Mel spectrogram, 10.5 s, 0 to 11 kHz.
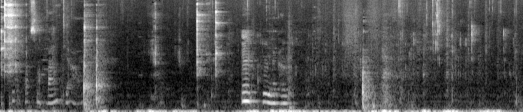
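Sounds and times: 
speech: 0:00.2 - 0:02.2, 0:04.8 - 0:06.0
crunchy gluten-free crumble with tiny streusel bits being bitten and chewed: 0:02.9 - 0:07.2, 0:07.8 - 0:10.4.

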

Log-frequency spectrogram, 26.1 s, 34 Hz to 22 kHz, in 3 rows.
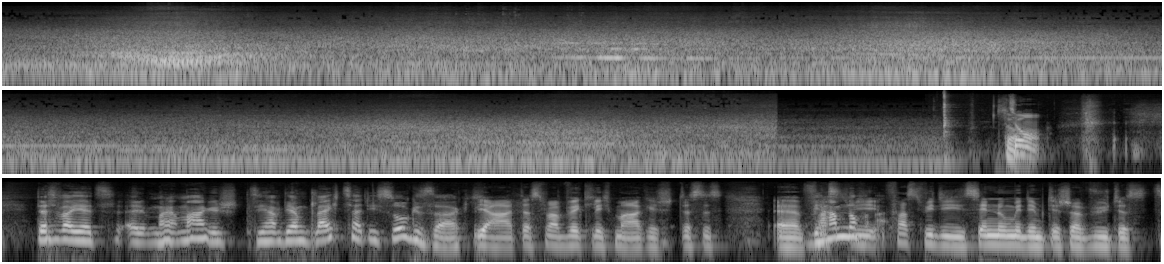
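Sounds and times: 
distant motorway traffic rushing: 0:00.0 - 0:16.6, 0:23.5 - 0:24.0
speech: 0:16.2 - 0:16.6, 0:17.7 - 0:26.0.

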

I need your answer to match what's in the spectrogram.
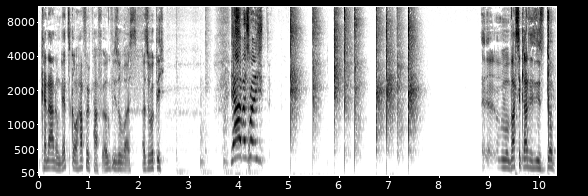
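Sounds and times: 
speech: 0:00.1 - 0:04.6, 0:09.2 - 0:10.3
rhythmic hand clapping: 0:03.2 - 0:07.8.

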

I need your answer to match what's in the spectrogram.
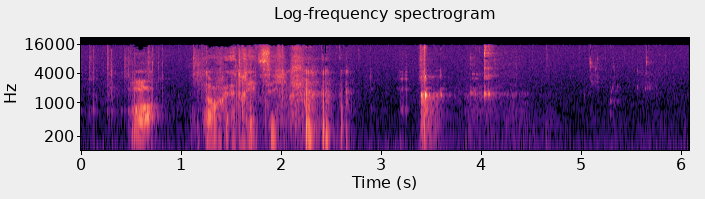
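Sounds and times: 
speech: 0:00.5 - 0:02.6
laughter: 0:02.0 - 0:02.7
soft drips and trickles of liqueur: 0:05.0 - 0:05.9.

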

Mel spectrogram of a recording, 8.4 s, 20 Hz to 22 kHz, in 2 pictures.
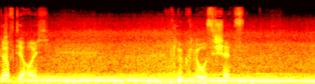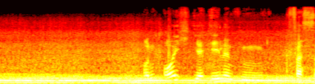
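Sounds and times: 
speech: 0:00.0 - 0:01.2, 0:02.4 - 0:03.6, 0:06.1 - 0:08.4
jet ski engine droning: 0:00.0 - 0:08.4.

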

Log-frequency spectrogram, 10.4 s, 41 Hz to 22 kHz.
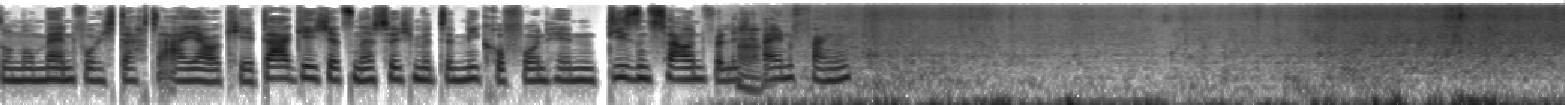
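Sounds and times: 
speech: 0:00.0 - 0:06.0
sea water sloshing in beneath an open structure: 0:05.7 - 0:10.4.

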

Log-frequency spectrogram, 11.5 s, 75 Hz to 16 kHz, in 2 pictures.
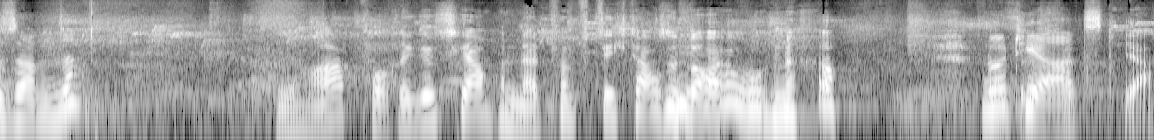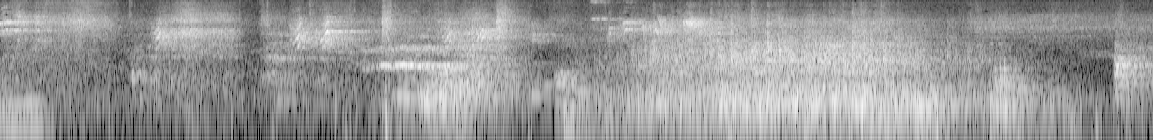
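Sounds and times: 
speech: 0:00.0 - 0:00.6, 0:01.4 - 0:06.0
indistinct voices: 0:00.0 - 0:11.3
door opened with creaking scraping sweep: 0:07.5 - 0:11.5.

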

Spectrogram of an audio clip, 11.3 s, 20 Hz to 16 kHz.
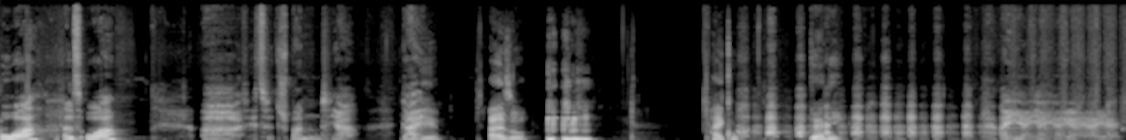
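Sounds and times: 
speech: 0:00.0 - 0:01.3, 0:02.0 - 0:06.0, 0:07.0 - 0:09.0, 0:10.0 - 0:11.2
person imitating a dog's excited panting: 0:07.4 - 0:11.2.

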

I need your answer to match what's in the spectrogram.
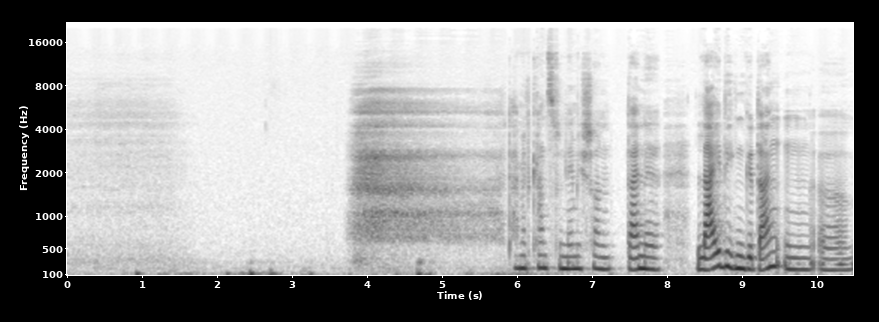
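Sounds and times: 
deep breath: 0:00.0 - 0:02.6, 0:03.7 - 0:05.9, 0:08.0 - 0:08.4
low soft thumps: 0:00.7 - 0:08.0
speech: 0:06.0 - 0:10.4.

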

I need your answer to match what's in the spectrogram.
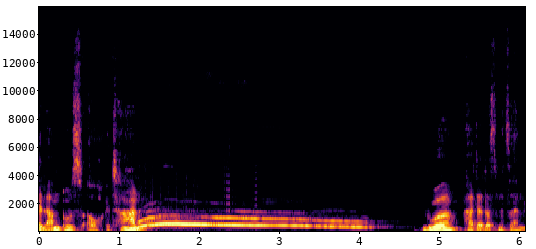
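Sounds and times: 
speech: 0:00.0 - 0:01.7, 0:04.8 - 0:06.0
watchdog howling an alarm: 0:01.2 - 0:04.4.

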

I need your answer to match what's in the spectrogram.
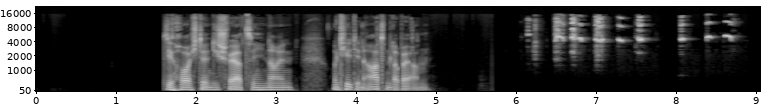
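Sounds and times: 
speech: 0:01.6 - 0:05.0
shrill high-pitched chirpy squeaks: 0:06.1 - 0:08.9.

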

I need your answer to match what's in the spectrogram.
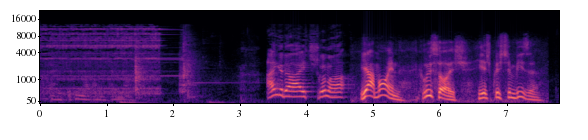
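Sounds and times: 
old-fashioned telephone bell ringing: 0:00.0 - 0:03.2
speech: 0:03.4 - 0:07.6.

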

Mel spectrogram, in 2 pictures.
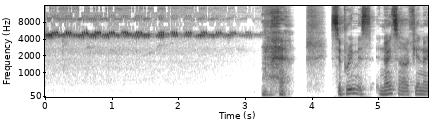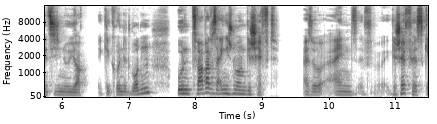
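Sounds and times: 
high-pitched cricket chirping: 0:00.0 - 0:03.3
speech: 0:03.3 - 0:03.8, 0:04.4 - 0:11.4.

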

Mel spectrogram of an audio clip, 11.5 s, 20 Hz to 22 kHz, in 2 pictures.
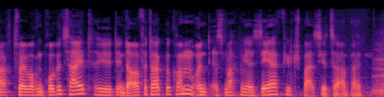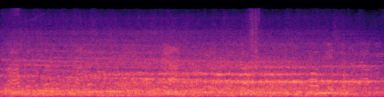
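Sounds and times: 
speech: 0:00.0 - 0:06.2
commuter S-Bahn train pulling into S-Bahn station Leim: 0:05.6 - 0:11.5.

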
